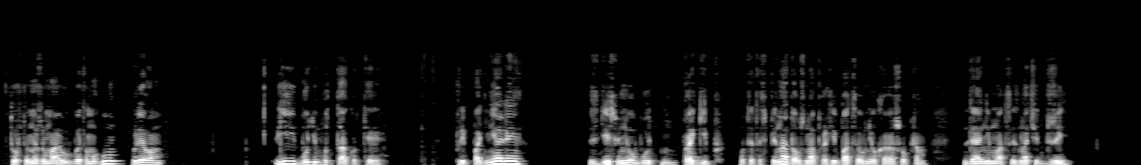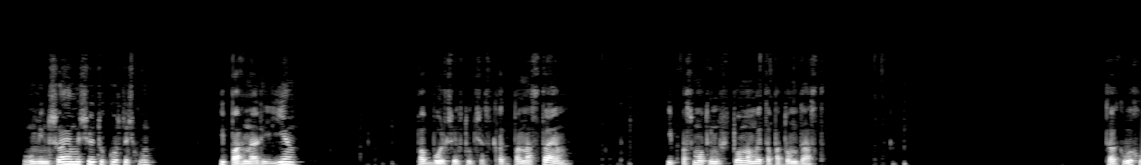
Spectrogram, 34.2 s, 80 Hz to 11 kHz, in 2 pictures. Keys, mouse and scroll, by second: 4.9 g, 7.6 click, 15.4 g, 21.0 e, 22.8 e, 26.3 e, 27.6 e, 30.5 e.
